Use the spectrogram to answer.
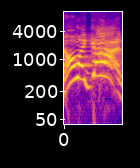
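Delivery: high shocked gasp of a line; shocked cry. Retold or imitated. Owner seeing chocolate on dog's face, shocked high cry. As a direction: yelp it out in alarm. Finds dog ate chocolate.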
